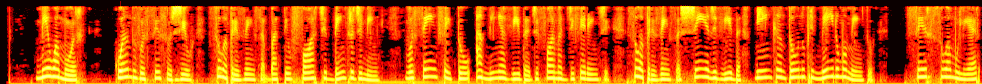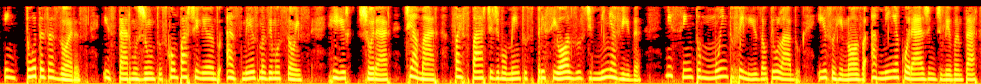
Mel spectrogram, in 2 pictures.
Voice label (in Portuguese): TE AMO(F), fem; Amor; Telemensagens 2017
